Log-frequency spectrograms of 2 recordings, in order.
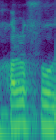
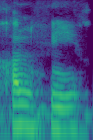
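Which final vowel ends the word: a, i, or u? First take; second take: u; i. First: The word ends with a u vowel. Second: The word ends with an i vowel. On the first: "Bukan khalfu kan?" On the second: "Bukan juga khalfi"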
